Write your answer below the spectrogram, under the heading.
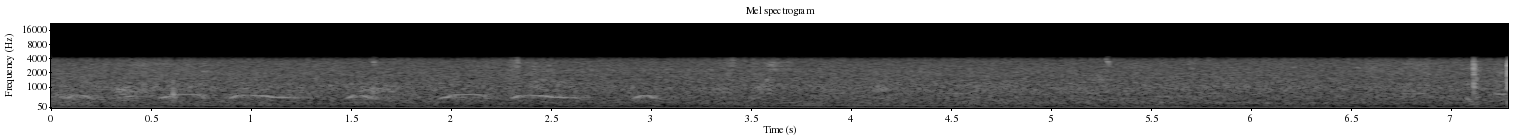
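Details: Laika, a female Siberian Husky being taught to talk on command, answers a spoken cue with a run of short, bending, moaning syllables in the first seconds, over a steady background hiss and faint music.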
